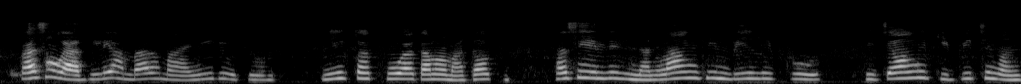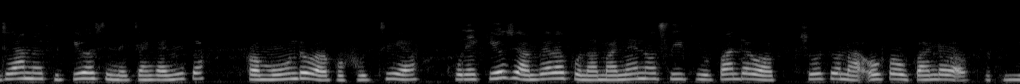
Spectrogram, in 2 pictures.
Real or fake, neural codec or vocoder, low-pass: fake; codec, 16 kHz, 2 kbps, X-Codec, WavLM features, trained on Multilingual LibriSpeech; 7.2 kHz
